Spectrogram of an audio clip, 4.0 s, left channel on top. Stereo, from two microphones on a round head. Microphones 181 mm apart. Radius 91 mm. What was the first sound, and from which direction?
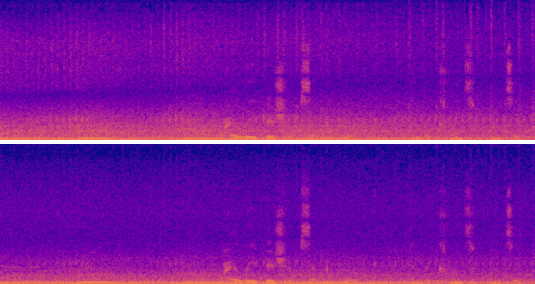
A lawn mower, 55° left (ahead or behind).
